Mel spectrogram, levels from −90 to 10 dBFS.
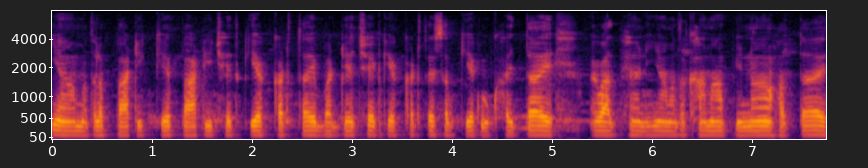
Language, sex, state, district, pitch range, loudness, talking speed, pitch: Maithili, male, Bihar, Samastipur, 100-105 Hz, -19 LUFS, 185 wpm, 105 Hz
